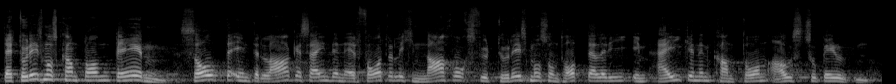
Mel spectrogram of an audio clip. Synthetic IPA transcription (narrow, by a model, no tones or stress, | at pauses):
d̥eːɐtuʁɪsmʊskʰɑntoːnb̥ɛɾn | z̥ɔltəɪndeːɐlaːɡəzaɪndeːnɛɐfɔɹdəɾlɪçən̩naːχvuːksfyːtʰuɾɪsmʊsʊndhɔtɛləɾiːʔɪmaɪɡənənkʰɑntʰoːnʔa̰ʊst͡subɪldn̩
